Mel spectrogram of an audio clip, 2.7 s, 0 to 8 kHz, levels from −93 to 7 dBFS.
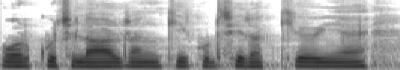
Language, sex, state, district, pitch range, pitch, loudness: Hindi, male, Uttar Pradesh, Shamli, 125-130 Hz, 125 Hz, -17 LUFS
